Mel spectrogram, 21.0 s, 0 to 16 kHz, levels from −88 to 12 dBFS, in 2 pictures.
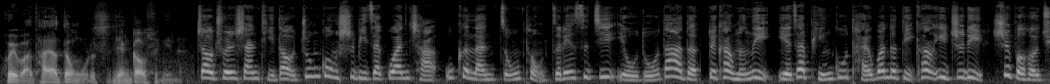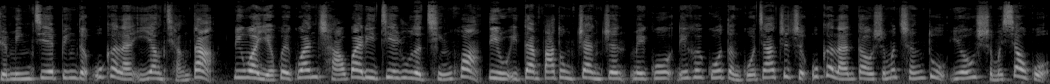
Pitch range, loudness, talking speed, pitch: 240-305 Hz, -32 LUFS, 325 characters per minute, 275 Hz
